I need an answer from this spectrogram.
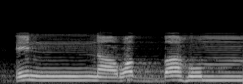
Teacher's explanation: میم ساکن کے بعد با گئی ہے اس کی آواز کو پشیدہ کرنا ہے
